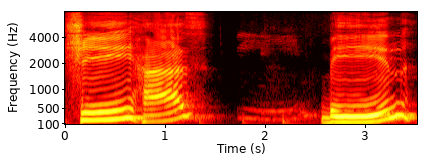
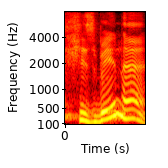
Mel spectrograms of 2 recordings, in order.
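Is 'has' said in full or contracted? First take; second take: full; contracted. First: The word has is said in full. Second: The word has is contracted to s.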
